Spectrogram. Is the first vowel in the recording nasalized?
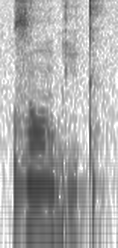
yes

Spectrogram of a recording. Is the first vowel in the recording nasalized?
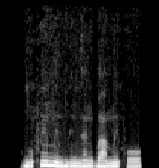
yes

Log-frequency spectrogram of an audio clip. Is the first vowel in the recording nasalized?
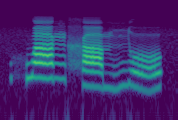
no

